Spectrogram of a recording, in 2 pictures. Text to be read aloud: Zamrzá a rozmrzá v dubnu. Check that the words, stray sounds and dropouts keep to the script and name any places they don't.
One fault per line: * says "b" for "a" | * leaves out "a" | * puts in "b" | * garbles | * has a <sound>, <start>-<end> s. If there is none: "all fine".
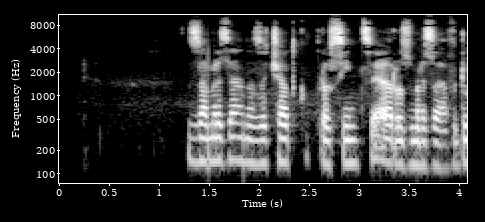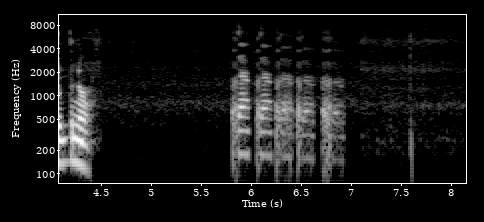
* puts in "na začátku prosince"
* has a laugh, 5.8-6.9 s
